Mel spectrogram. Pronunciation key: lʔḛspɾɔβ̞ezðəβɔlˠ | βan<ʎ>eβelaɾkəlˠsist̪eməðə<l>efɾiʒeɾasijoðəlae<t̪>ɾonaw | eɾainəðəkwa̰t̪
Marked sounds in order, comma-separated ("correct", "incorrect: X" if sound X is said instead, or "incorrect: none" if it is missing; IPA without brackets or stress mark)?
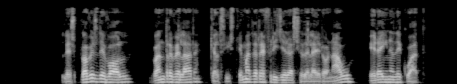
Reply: incorrect: r, incorrect: r, incorrect: none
